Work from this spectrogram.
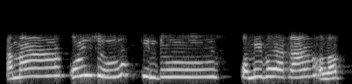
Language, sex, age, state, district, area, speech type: Assamese, female, 30-45, Assam, Morigaon, rural, conversation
